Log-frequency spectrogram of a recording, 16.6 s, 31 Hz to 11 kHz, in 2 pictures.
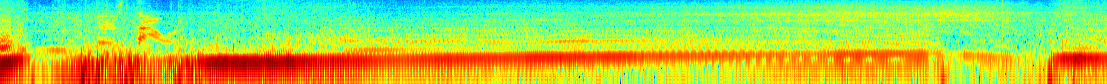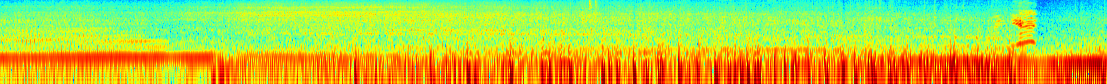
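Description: A 1956 Jaguar XKSS recreation built by Lynx accelerates hard, its engine note loud and close. The tone climbs steadily, drops sharply at a gear change, then climbs again.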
